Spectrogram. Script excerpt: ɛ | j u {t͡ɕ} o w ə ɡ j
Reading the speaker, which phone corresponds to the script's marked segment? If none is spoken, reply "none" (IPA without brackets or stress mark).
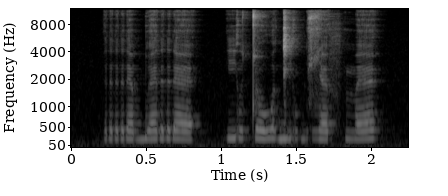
t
